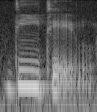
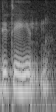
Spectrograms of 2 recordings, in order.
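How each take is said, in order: First: The first vowel is a long E. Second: The first vowel is not a long E. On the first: The speaker calls it right. "Actually the pronunciation is detail" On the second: The speaker calls it wrong. "a lot of us often say detail"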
